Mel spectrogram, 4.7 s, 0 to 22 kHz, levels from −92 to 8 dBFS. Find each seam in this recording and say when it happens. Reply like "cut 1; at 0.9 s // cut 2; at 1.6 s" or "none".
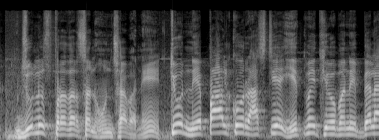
none

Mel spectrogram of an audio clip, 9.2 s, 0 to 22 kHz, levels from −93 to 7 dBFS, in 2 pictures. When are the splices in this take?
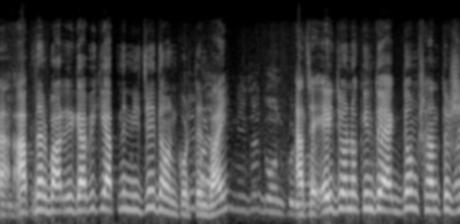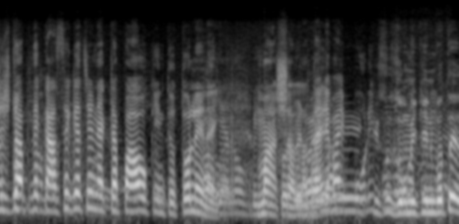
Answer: cut 1; at 8.2 s

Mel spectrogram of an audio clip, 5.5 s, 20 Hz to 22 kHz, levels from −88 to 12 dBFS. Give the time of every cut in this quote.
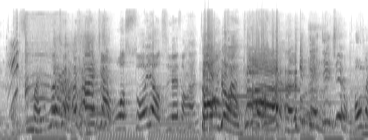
cut 1; at 4.5 s

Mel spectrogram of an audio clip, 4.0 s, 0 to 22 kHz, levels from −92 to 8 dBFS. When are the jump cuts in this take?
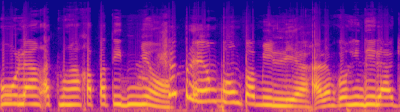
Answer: none

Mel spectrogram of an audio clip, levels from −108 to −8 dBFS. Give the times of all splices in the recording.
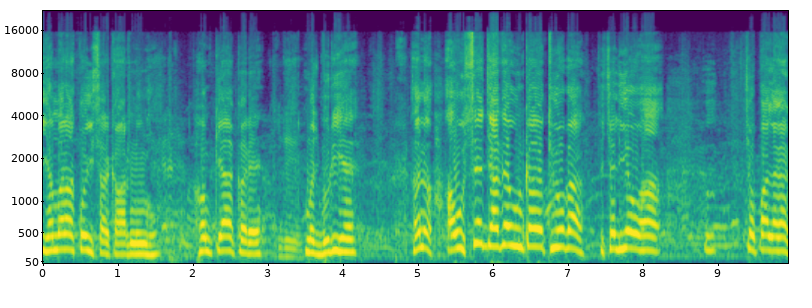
none

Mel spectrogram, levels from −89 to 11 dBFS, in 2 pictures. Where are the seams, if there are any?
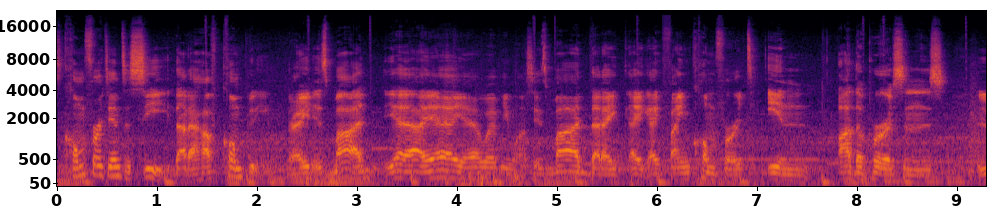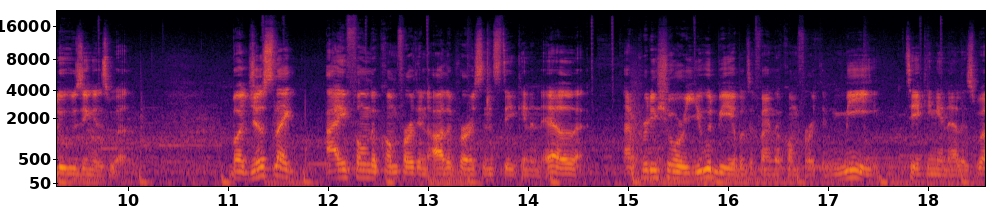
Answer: none

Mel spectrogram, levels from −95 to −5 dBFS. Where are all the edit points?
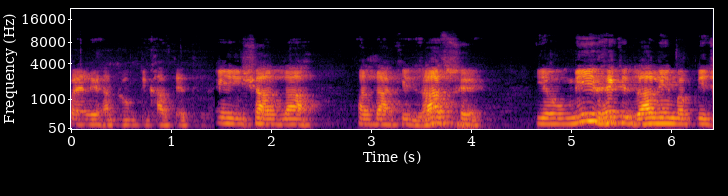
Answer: cut 1; at 1.5 s

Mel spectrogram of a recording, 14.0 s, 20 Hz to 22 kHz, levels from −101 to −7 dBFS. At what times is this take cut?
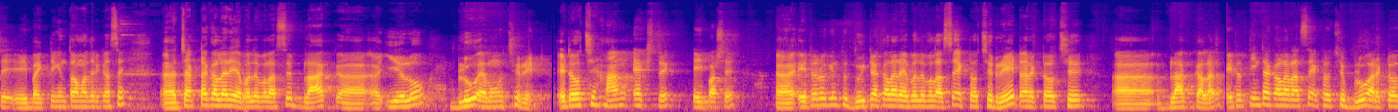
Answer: cut 1; at 5.4 s // cut 2; at 12.4 s

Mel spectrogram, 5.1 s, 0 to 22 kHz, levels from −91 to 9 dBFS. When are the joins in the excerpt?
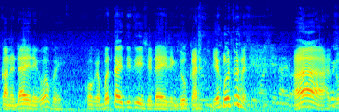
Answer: none

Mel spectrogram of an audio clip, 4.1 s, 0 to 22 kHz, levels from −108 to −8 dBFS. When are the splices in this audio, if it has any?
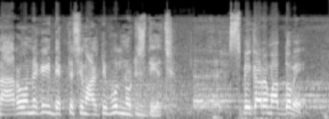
cut 1; at 2.4 s

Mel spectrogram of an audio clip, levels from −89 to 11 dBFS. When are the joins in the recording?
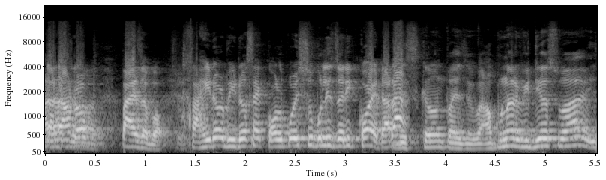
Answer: cut 1; at 1.3 s // cut 2; at 3.6 s

